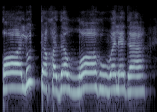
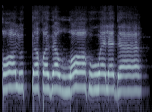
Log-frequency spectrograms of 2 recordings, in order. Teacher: یہ دونوں الف کا تو رول نہیں ہے، ایک پہ صفر ہے، ایک سیکریفائزنگ فادر ہے حمزۃ الوصل، اٹ ول گیٹ ڈراپ، اور وہ اتخذہ کو قالو سے جوڑنے کے لیے پوری ہیلپ کرے گا. پھر آپ نے لام کے پیش کو تا سے جوڑنا ہے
